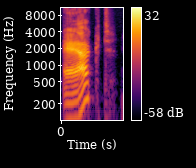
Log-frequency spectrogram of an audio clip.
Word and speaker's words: ACT: now the product that haley used was called act if you spell it the hayley way it's a-c-e as she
